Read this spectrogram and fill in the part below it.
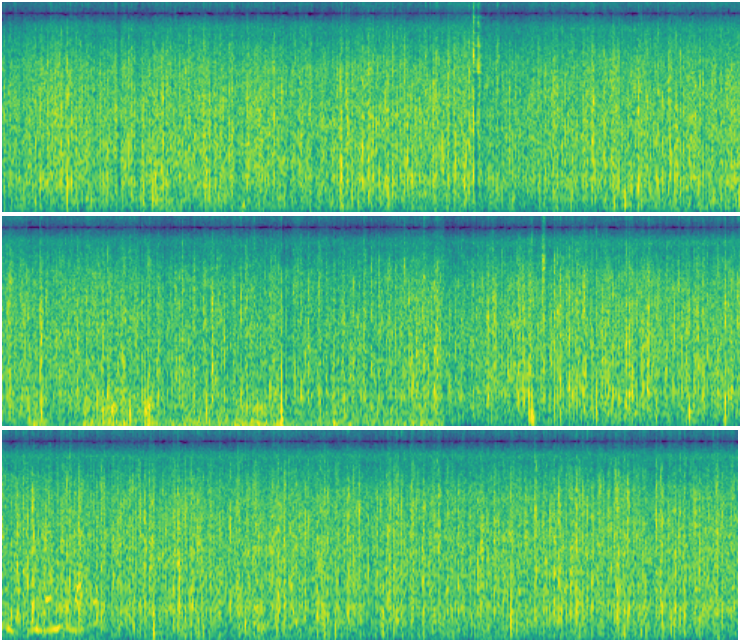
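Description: Steady rain pours down throughout at a lakeside campsite, a dense hiss of drops hitting a surface, with faint muffled voices now and then.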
